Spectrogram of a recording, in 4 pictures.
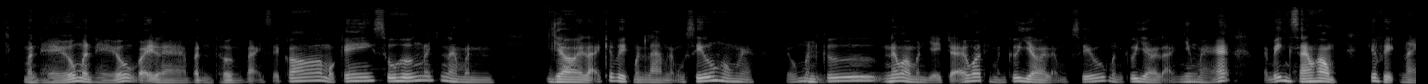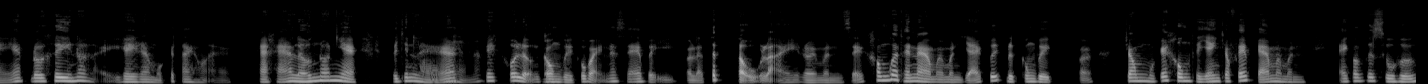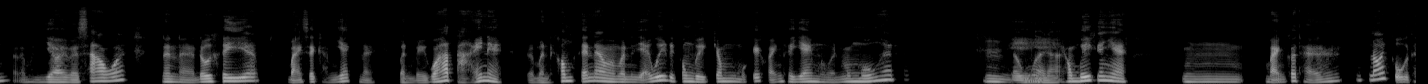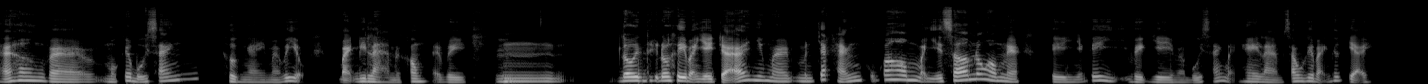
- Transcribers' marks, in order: tapping; "là" said as "ừn"
- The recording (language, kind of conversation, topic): Vietnamese, advice, Làm thế nào để xây dựng thói quen buổi sáng để ngày làm việc bớt hỗn loạn?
